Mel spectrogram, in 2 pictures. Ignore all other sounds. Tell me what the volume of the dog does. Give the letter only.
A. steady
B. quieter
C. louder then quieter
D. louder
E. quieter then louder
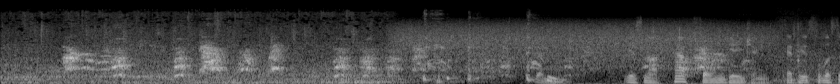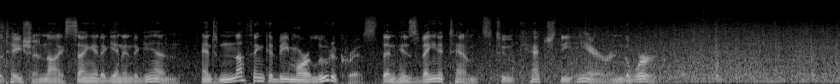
E.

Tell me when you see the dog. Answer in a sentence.
You can hear the dog from 0.4 to 8.1 s.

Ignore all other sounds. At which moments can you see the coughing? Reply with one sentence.
You can hear the coughing from 4.2 to 5.8 s.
